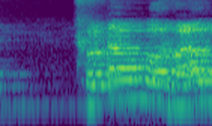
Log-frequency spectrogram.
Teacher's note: छोटा उ और बड़ा उ का उच्चारण स्थान ओष्ठ है।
